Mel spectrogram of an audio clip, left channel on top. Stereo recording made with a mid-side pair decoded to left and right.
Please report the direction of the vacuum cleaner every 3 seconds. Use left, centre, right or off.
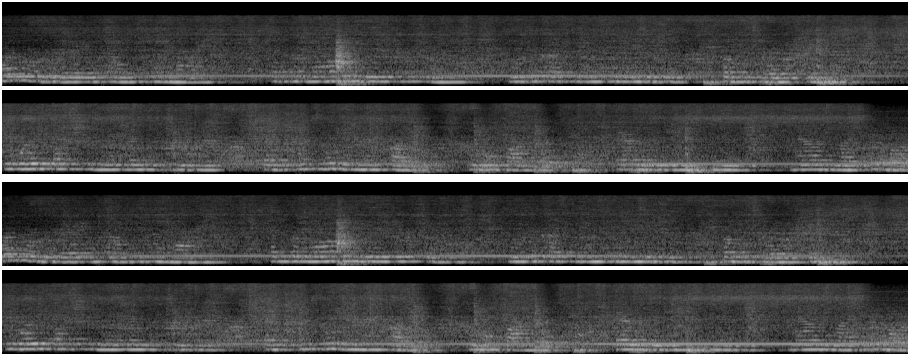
left, left, left, centre, right, right.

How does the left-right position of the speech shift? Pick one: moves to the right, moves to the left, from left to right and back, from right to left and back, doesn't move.
from right to left and back.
